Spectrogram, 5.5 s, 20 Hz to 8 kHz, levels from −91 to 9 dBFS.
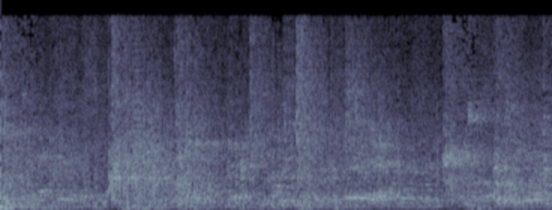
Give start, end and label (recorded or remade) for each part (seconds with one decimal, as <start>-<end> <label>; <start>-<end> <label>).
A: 0.0-0.7 recorded; 0.7-4.0 remade; 4.0-5.5 recorded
